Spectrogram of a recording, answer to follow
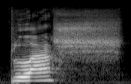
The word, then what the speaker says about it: plástico: Orgânico, plástico, né? E a sílaba tônica de orgânico e plástico é a antepenúltima.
